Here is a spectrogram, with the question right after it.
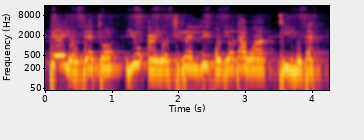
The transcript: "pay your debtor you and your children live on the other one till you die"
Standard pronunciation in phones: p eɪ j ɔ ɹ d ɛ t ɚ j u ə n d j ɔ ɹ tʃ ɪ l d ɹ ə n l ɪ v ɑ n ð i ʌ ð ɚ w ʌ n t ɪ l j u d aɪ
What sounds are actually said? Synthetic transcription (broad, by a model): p eɪ j ɔ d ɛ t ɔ j u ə n j ɔ tʃ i d ɹ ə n l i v ɑ n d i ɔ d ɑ w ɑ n t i j u d aɪ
